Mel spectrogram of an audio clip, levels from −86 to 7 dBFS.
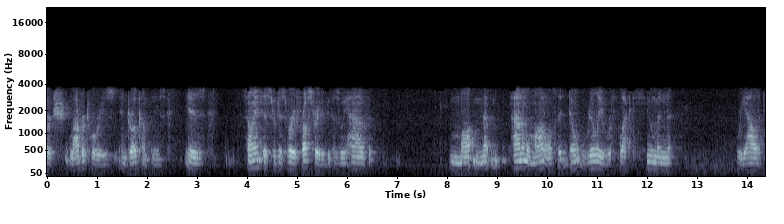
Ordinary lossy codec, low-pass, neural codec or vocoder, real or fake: Opus, 64 kbps; 3.6 kHz; none; real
